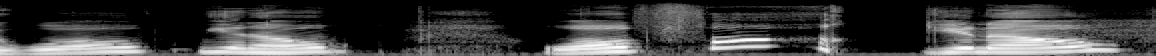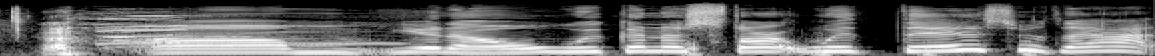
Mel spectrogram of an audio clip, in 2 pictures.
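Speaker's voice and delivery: sarcastic, drawn-out you. Recalling how she opened her turn among the men, retelling a sarcastic opener. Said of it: "sometimes I would sarcastically start out and say".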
